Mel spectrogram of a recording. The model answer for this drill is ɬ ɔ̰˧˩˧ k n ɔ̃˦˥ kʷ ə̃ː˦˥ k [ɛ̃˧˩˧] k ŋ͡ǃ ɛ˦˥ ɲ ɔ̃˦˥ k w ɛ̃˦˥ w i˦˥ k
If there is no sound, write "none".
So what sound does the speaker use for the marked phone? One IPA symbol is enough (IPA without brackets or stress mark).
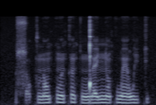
ə̃˧˩˧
